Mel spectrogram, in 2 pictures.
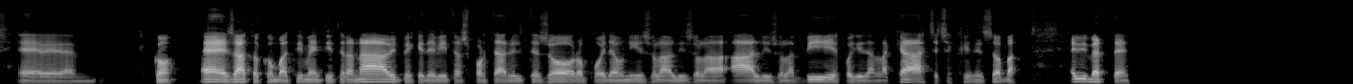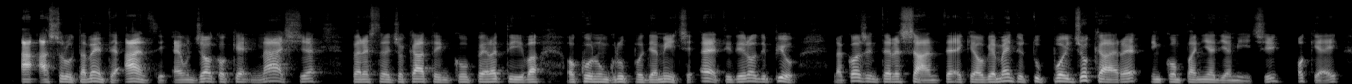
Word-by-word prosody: ehm, 85 Hz, -2 st, -3 dB, 0.5 s
i -, -, -26 dB
co 110 Hz, 0 st, 0 dB, 0.2 s
eh, 115 Hz, -1 st, +10 dB
esatto 110 Hz, -1 st, +5 dB
combattimenti 105 Hz, +1 st, -3 dB
tra 105 Hz, 0 st, -2 dB
navi, 120 Hz, 0 st, +5 dB
perché 105 Hz, +1 st, -5 dB
devi 100 Hz, 0 st, -3 dB
trasportare 100 Hz, 0 st, -3 dB
il 95 Hz, -1 st, -10 dB
tesoro, 105 Hz, +1 st, -1 dB
poi 100 Hz, -1 st, -4 dB
da 95 Hz, -1 st, -3 dB
un'isola, 100 Hz, 0 st, -5 dB
all'isola 95 Hz, 0 st, -4 dB
A, 100 Hz, -1 st, +3 dB
all'isola 95 Hz, -1 st, -5 dB
B 115 Hz, +5 st, -1 dB
e -, -, -9 dB
poi -, -, -7 dB
ti 95 Hz, -, -6 dB
danno 90 Hz, 0 st, -8 dB
la 90 Hz, -, -6 dB
caccia, 105 Hz, -1 st, +2 dB
cioè -, -, -14 dB
quindi 105 Hz, -2 st, -12 dB
insomma 100 Hz, -, -3 dB, 0.5 s
è 130 Hz, -, -1 dB
diverten 130 Hz, -2 st, +1 dB, 2.5 s
A 115 Hz, 0 st, +9 dB
assolutamente, -, -, +1 dB
anzi -, -, +6 dB
è 105 Hz, -, +1 dB
un 105 Hz, +1 st, -5 dB
gioco 135 Hz, +5 st, -1 dB
che 125 Hz, -2 st, -3 dB
nasce 140 Hz, +3 st, -1 dB, 0.3 s
per 120 Hz, -1 st, +1 dB
essere 120 Hz, 0 st, -2 dB
giocato 125 Hz, +2 st, +1 dB
in 105 Hz, -3 st, -7 dB
cooperativa 120 Hz, 0 st, -1 dB, 0.2 s
o 115 Hz, 0 st, -4 dB
con 135 Hz, -2 st, -1 dB
un 120 Hz, -1 st, -3 dB
gruppo 115 Hz, 0 st, -4 dB
di 110 Hz, -, -2 dB
amici. 115 Hz, -1 st, -2 dB
Eh 145 Hz, 0 st, +5 dB
ti 120 Hz, -, -8 dB
dirò 130 Hz, +5 st, 0 dB
di 125 Hz, -2 st, -7 dB
più, -, -, +1 dB, 0.4 s
la 100 Hz, -, -8 dB
cosa 160 Hz, -3 st, 0 dB
interessante 125 Hz, -4 st, +1 dB
è 115 Hz, -, 0 dB
che -, -, -2 dB
ovviamente 125 Hz, +4 st, 0 dB
tu 145 Hz, -, -6 dB
puoi 145 Hz, -2 st, +1 dB
giocare 125 Hz, -7 st, +1 dB
in 115 Hz, -1 st, -6 dB
compagnia 115 Hz, -1 st, -2 dB
di 100 Hz, 0 st, -4 dB
amici, 95 Hz, -, -6 dB
okay, -, -, -4 dB
110 Hz, 155 wpm, -25 LUFS, 100-120 Hz, 2.5 s, eh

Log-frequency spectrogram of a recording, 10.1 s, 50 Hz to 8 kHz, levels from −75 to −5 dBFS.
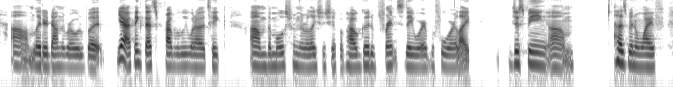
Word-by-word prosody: um, -, -, -3 dB
later 175 Hz, -1 st, +2 dB
down 165 Hz, 0 st, 0 dB
the 165 Hz, -, -9 dB
road, 160 Hz, -1 st, -5 dB
but, 150 Hz, -2 st, +1 dB, 0.2 s
yeah, 265 Hz, +1 st, +10 dB
I -, -, +4 dB
think 205 Hz, +2 st, +2 dB
that's 175 Hz, 0 st, +5 dB
probably 170 Hz, -1 st, 0 dB
what 170 Hz, -1 st, -4 dB
I 160 Hz, -, +1 dB
would 160 Hz, -, -3 dB
take, 165 Hz, -1 st, -4 dB, 0.4 s
um, 175 Hz, -1 st, +3 dB
the 170 Hz, -, -5 dB
most 175 Hz, +1 st, -3 dB
from 185 Hz, -2 st, -9 dB
the 165 Hz, -, -6 dB
relationship, 165 Hz, 0 st, -5 dB
of -, -, -14 dB
how 160 Hz, -2 st, +3 dB
good 180 Hz, +2 st, -3 dB
of 170 Hz, -, -10 dB
friends 180 Hz, +1 st, -1 dB
they 170 Hz, -1 st, 0 dB
were 160 Hz, 0 st, -3 dB
before, 165 Hz, -1 st, -7 dB
like, -, -, +1 dB, 0.6 s
just 200 Hz, +1 st, +2 dB
being, 185 Hz, -3 st, +3 dB
um, 160 Hz, +4 st, -2 dB, 0.6 s
husband 195 Hz, -5 st, +3 dB
and 170 Hz, -, -4 dB
wife. 165 Hz, -1 st, 0 dB
170 Hz, 215 wpm, -26 LUFS, 165-180 Hz, 0.6 s, yeah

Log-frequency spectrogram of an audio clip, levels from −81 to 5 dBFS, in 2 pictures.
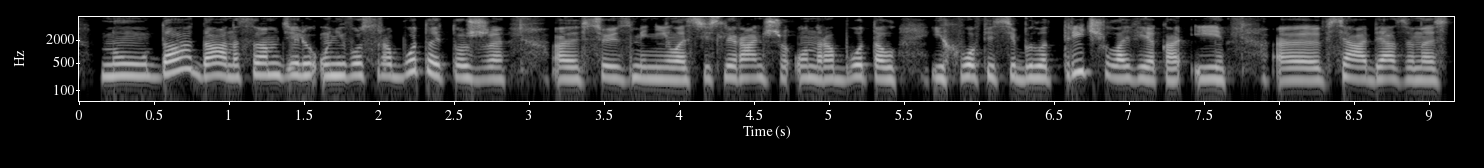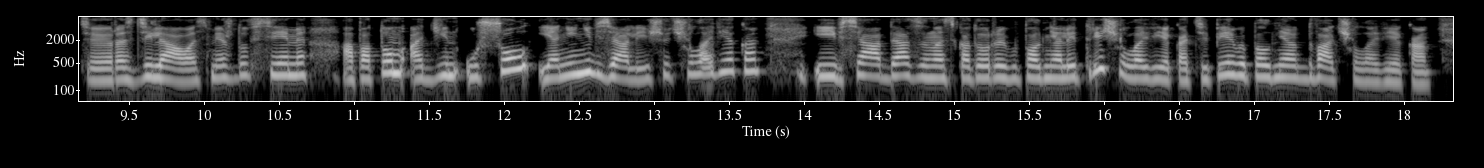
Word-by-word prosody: Ну 240 Hz, 0 st, 0 dB
да, 285 Hz, +10 st, +2 dB
да. 245 Hz, -3 st, +3 dB
На 220 Hz, -, -2 dB
самом 255 Hz, +2 st, 0 dB
деле 250 Hz, 0 st, +1 dB
у 240 Hz, -, -2 dB
него 245 Hz, +1 st, +1 dB
с -, -, -6 dB
работой 270 Hz, +3 st, 0 dB
тоже, 205 Hz, -3 st, 0 dB, 0.3 s
э, 200 Hz, 0 st, +1 dB
всё 215 Hz, +4 st, -1 dB
изменилось. 200 Hz, -2 st, -1 dB
Если 205 Hz, +2 st, 0 dB
раньше 215 Hz, -1 st, +2 dB
он 215 Hz, -2 st, -3 dB
работал, 200 Hz, 0 st, 0 dB, 0.2 s
их 210 Hz, 0 st, -4 dB
в -, -, -4 dB
офисе 225 Hz, -1 st, 0 dB
было 215 Hz, 0 st, 0 dB
3 250 Hz, +10 st, 0 dB
человека, 210 Hz, -8 st, +1 dB
и, 195 Hz, +1 st, -1 dB, 0.3 s
э, 185 Hz, 0 st, +1 dB
вся 205 Hz, +3 st, +1 dB
обязанность, 190 Hz, -2 st, -2 dB
э, 185 Hz, 0 st, 0 dB
разделялась 195 Hz, -2 st, +1 dB
между 220 Hz, +3 st, -4 dB
всеми. 250 Hz, +1 st, -1 dB, 0.2 s
А 195 Hz, -, +1 dB
потом 245 Hz, +9 st, +2 dB
1 210 Hz, +5 st, -1 dB
ушел, 320 Hz, -, +4 dB
и 435 Hz, -, -3 dB
они 220 Hz, +4 st, +1 dB
не 285 Hz, +3 st, +5 dB
взяли 220 Hz, -8 st, +2 dB
еще 200 Hz, +6 st, -2 dB
человека. 305 Hz, +6 st, -1 dB, 0.4 s
И 235 Hz, -1 st, +3 dB
вся 235 Hz, +4 st, +4 dB
обязанность, 220 Hz, -3 st, 0 dB
которую 215 Hz, 0 st, -1 dB
выполняли 210 Hz, +1 st, 0 dB
3 300 Hz, -, 0 dB
человека, 200 Hz, -, +1 dB
теперь 245 Hz, +9 st, -2 dB
выполняют 225 Hz, -3 st, -1 dB
2 215 Hz, -2 st, +1 dB
человека. 165 Hz, -4 st, -2 dB
215 Hz, 175 wpm, -23 LUFS, 200-245 Hz, 0.4 s, не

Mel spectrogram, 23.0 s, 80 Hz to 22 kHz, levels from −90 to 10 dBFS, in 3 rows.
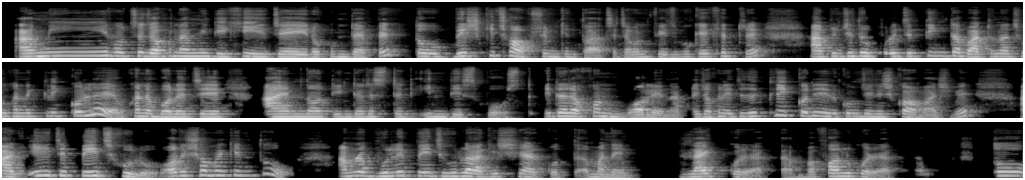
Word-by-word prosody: আমি 230 Hz, +4 st, +6 dB, 0.5 s
হচ্ছে 250 Hz, +1 st, 0 dB
যখন 220 Hz, +2 st, +5 dB
আমি 230 Hz, 0 st, +3 dB
দেখি 200 Hz, +3 st, 0 dB, 0.2 s
যে 190 Hz, -, +4 dB
এরকম 180 Hz, +1 st, -2 dB
টাইপের, 170 Hz, -, 0 dB, 0.2 s
তো -, -, +2 dB, 0.3 s
বেশ 235 Hz, 0 st, +4 dB
কিছু 275 Hz, 0 st, -6 dB
অপশন 215 Hz, -1 st, -6 dB
কিন্তু 185 Hz, -3 st, -9 dB
আছে। -, -, -9 dB
যেমন 175 Hz, +1 st, -3 dB
Facebook 180 Hz, 0 st, -7 dB
এর 210 Hz, -, -2 dB
ক্ষেত্রে 240 Hz, -2 st, -4 dB, 0.5 s
আপনি 205 Hz, +2 st, +3 dB
যদি 240 Hz, +1 st, +3 dB
উপরে 230 Hz, -1 st, +1 dB
যে -, -, +3 dB
৩ 260 Hz, -2 st, -5 dB
টা -, -, +5 dB
বাটন 190 Hz, +1 st, +3 dB
আছে, 205 Hz, +2 st, -9 dB
ওখানে 225 Hz, 0 st, -2 dB
ক্লিক 245 Hz, -1 st, -7 dB
করলে 295 Hz, +8 st, +3 dB, 0.2 s
ওখানে 230 Hz, -2 st, +1 dB
বলে 195 Hz, 0 st, +5 dB
যে, 195 Hz, -, +3 dB, 0.5 s
I -, -, +9 dB
am 200 Hz, -, +1 dB
not 195 Hz, 0 st, +2 dB
interested 195 Hz, +1 st, -4 dB, 0.2 s
in 195 Hz, -, -1 dB
this 170 Hz, 0 st, -4 dB
post। -, -, -8 dB, 0.2 s
এটা 235 Hz, +2 st, +3 dB
যখন 220 Hz, +3 st, -1 dB, 0.2 s
বলেন 170 Hz, -4 st, +2 dB
আপনি 155 Hz, +4 st, -12 dB
যখন 200 Hz, +4 st, -3 dB
এটাতে 220 Hz, +3 st, -2 dB
ক্লিক 305 Hz, -1 st, -1 dB
করি, 260 Hz, 0 st, +1 dB
এরকম 220 Hz, 0 st, -4 dB
জিনিস 195 Hz, -1 st, -2 dB
কম 180 Hz, -3 st, +2 dB
আসবে। 160 Hz, -, -9 dB, 0.5 s
আর 205 Hz, -, +9 dB, 0.2 s
এইযে 290 Hz, -1 st, +2 dB
পেজগুলো 255 Hz, -, +3 dB, 0.2 s
অনেক 270 Hz, +3 st, +2 dB
সময় 305 Hz, -1 st, +1 dB
কিন্তু 290 Hz, +5 st, -7 dB, 0.5 s
আমরা 260 Hz, +4 st, +3 dB
ভুলে 245 Hz, +3 st, +3 dB
পেজগুলো 235 Hz, -2 st, +1 dB
আগে 200 Hz, +1 st, -4 dB
শেয়ার 200 Hz, -5 st, +1 dB
করতা 170 Hz, 0 st, -10 dB
মানে 170 Hz, -1 st, -2 dB, 0.6 s
লাইক 210 Hz, +1 st, +6 dB
করে 185 Hz, -, -3 dB
রাখতাম -, -, -12 dB
বা, 175 Hz, -, -5 dB
ফলো 225 Hz, 0 st, +3 dB
করে -, -, -2 dB
রাখতাম। 315 Hz, -1 st, -19 dB, 0.5 s
তো 275 Hz, -, +2 dB
220 Hz, 190 wpm, -20 LUFS, 190-245 Hz, 0.6 s, I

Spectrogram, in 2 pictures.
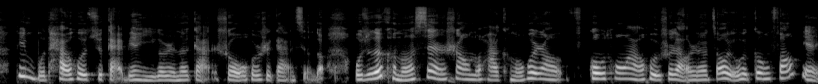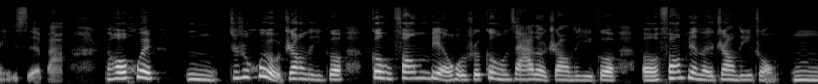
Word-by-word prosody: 并 375 Hz, -7 st, +2 dB
不 200 Hz, -, -3 dB
太 225 Hz, +4 st, +2 dB
会 240 Hz, -2 st, +3 dB
去 230 Hz, 0 st, -5 dB
改 230 Hz, -, -3 dB
变 205 Hz, -1 st, -3 dB
一 185 Hz, -, -4 dB
个 200 Hz, +1 st, -1 dB
人 195 Hz, -1 st, -2 dB
的 200 Hz, +1 st, -1 dB
感 275 Hz, -, -6 dB
受 200 Hz, -6 st, 0 dB
或 215 Hz, -, -3 dB
者 -, -, -2 dB
是 215 Hz, -1 st, -5 dB
感 195 Hz, -1 st, -6 dB
情 -, -, -11 dB
的。 -, -, -2 dB, 0.3 s
我 220 Hz, -, +2 dB
觉 230 Hz, -, -1 dB
得 295 Hz, +5 st, +9 dB
可 275 Hz, -, -3 dB
能 210 Hz, +2 st, +1 dB
线 255 Hz, -1 st, 0 dB
上 245 Hz, -3 st, -3 dB
的 220 Hz, -, -2 dB
话， 205 Hz, -3 st, -4 dB
可 205 Hz, +2 st, -9 dB
能 190 Hz, -1 st, -3 dB
会 275 Hz, +5 st, +4 dB
让 230 Hz, -5 st, -1 dB
复 -, -, -28 dB, 0.2 s
沟 265 Hz, -1 st, +6 dB
通 265 Hz, -1 st, 0 dB
啊， 230 Hz, -4 st, -1 dB
或 235 Hz, +1 st, +1 dB
者 210 Hz, -, +2 dB
说 240 Hz, +3 st, -2 dB
两 215 Hz, -5 st, +1 dB
个 200 Hz, -, -2 dB
人 205 Hz, +1 st, -2 dB
的 215 Hz, -, -2 dB
交 255 Hz, +4 st, +3 dB
流 205 Hz, -, 0 dB
会 245 Hz, -, +1 dB
更 260 Hz, +2 st, 0 dB
方 285 Hz, +2 st, -1 dB
便 -, -, -4 dB
一 -, -, -13 dB
些 -, -, -7 dB
吧。 -, -, -11 dB, 0.4 s
然 240 Hz, -, -4 dB
后 275 Hz, 0 st, +9 dB
会， 305 Hz, -4 st, +4 dB, 0.3 s
嗯， 225 Hz, -4 st, -2 dB
就 295 Hz, -, -2 dB
是 330 Hz, -, +1 dB
会 375 Hz, +3 st, +2 dB
有 -, -, +6 dB
这 270 Hz, -, 0 dB
样 260 Hz, -2 st, +2 dB
的 230 Hz, -, -4 dB
一 210 Hz, -2 st, -8 dB
个 220 Hz, +1 st, +3 dB, 0.3 s
更 300 Hz, -4 st, +3 dB
方 285 Hz, +1 st, -1 dB
便， 255 Hz, -9 st, +2 dB
或 225 Hz, -, -1 dB
者 215 Hz, -, 0 dB
说 230 Hz, +2 st, 0 dB
更 235 Hz, -2 st, -2 dB
加 235 Hz, 0 st, -1 dB
地 225 Hz, -3 st, +1 dB
这 205 Hz, +4 st, -3 dB
样 205 Hz, -2 st, -1 dB
的 200 Hz, -, -7 dB
一 195 Hz, -1 st, -5 dB
个， 200 Hz, 0 st, +2 dB, 0.2 s
呃， 195 Hz, +1 st, +2 dB
方 290 Hz, +6 st, +2 dB
便 290 Hz, -5 st, +1 dB
的 205 Hz, -2 st, +1 dB
这 235 Hz, -, -3 dB
样 220 Hz, -1 st, -1 dB
的 205 Hz, -, -6 dB
一 210 Hz, -, -5 dB
种， 200 Hz, -, -5 dB
嗯， 205 Hz, -1 st, -2 dB
230 Hz, 325 characters per minute, -22 LUFS, 205-265 Hz, 0.4 s, 得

